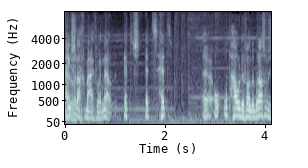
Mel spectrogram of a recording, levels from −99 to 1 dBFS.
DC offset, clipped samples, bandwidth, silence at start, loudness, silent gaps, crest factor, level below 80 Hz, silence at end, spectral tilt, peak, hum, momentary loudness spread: under 0.1%; under 0.1%; 8 kHz; 0 s; -20 LUFS; none; 16 dB; -44 dBFS; 0 s; -6.5 dB/octave; -4 dBFS; none; 10 LU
